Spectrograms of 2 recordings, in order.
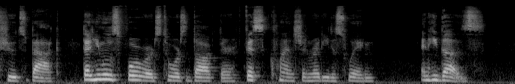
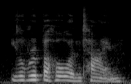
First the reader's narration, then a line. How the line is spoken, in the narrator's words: the Doctor mutters around the pain in his face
